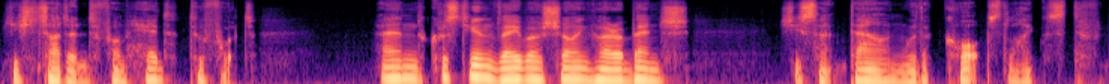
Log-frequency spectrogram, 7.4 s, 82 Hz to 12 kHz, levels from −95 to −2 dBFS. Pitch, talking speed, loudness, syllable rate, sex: 100 Hz, 170 wpm, -20 LUFS, 4.8 syllables/s, male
